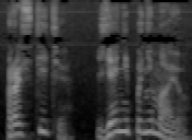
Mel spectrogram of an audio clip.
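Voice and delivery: ordinary delivery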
